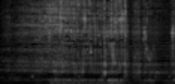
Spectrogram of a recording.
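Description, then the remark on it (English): A person takes a quiet sip of water, with soft slurping and wet mouth sounds over a couple of seconds and no talking. “I'll have a sip of water then.”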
